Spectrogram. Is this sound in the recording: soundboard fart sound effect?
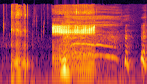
yes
